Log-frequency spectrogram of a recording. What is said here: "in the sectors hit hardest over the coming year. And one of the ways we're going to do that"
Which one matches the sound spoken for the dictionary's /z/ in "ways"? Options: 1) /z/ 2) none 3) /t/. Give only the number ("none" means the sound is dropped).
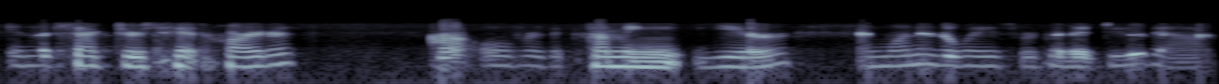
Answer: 1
